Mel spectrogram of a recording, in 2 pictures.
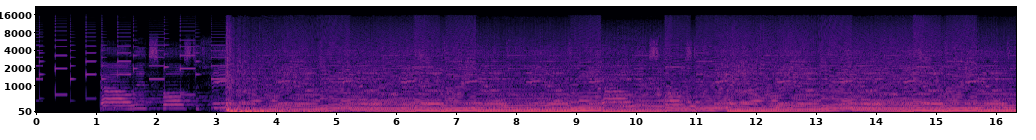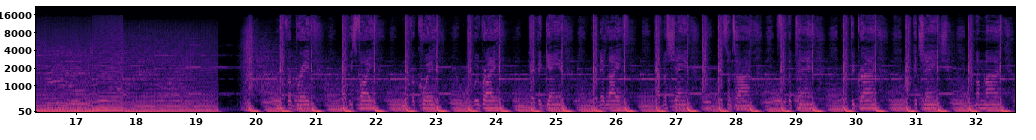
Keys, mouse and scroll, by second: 10.4 ctrl+a, 16.1 ctrl+d, 17.0 shift+click, 20.9 double click, 30.7 f, 31.1 a.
